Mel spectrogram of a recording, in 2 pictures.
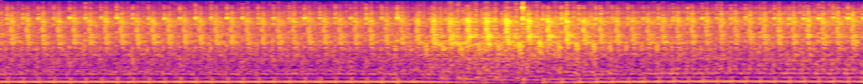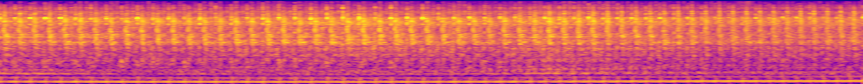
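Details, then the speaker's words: Old Lindell Litter Gitter yard vacuum's small engine, after new carb gasket and a carburetor adjustment: steady, even drone sags briefly in speed, then recovers and holds smoothly; running properly and moving lots of air. "So, it runs well enough or at least seems too. I'm going to adjust the carburetor a little bit."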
